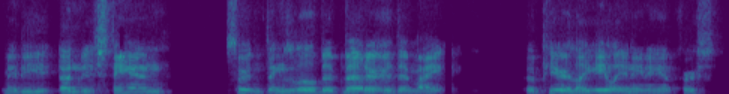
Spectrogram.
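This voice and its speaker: A man's voice: mid-range voice, monotone, normal speed, darkish tone, lo-fi sound. A man being interviewed as a musician, chatting casually and reflectively, searching for his words with informal, sweary phrasing.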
